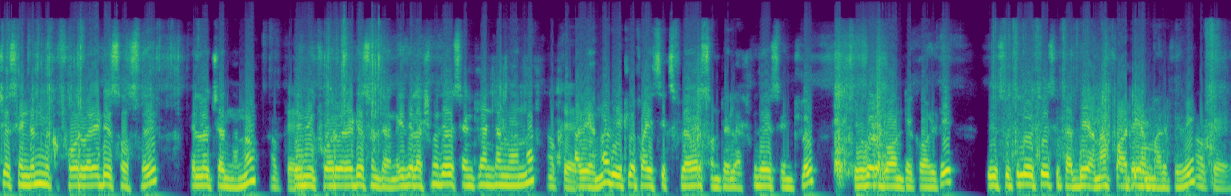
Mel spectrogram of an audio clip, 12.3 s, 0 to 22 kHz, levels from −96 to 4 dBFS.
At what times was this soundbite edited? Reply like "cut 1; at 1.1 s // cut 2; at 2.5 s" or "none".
none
